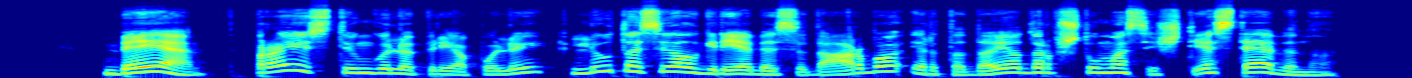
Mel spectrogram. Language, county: Lithuanian, Panevėžys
